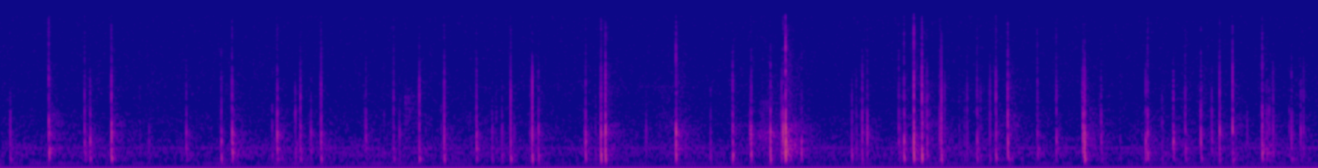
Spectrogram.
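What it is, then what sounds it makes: Glass tablet screen tapped with nails. Long nails tap and lightly scratch the glass screen of an iPad lying on a wooden table, producing dozens of quick, crisp clicks with bright edges and almost no ring. The taps come at an uneven pace over a quiet, steady low hum.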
